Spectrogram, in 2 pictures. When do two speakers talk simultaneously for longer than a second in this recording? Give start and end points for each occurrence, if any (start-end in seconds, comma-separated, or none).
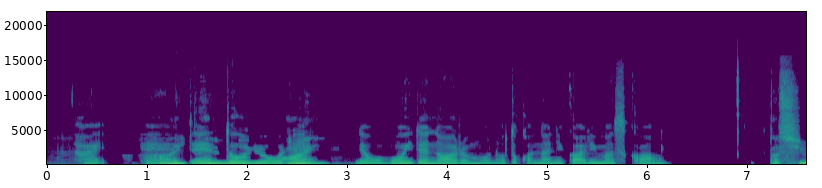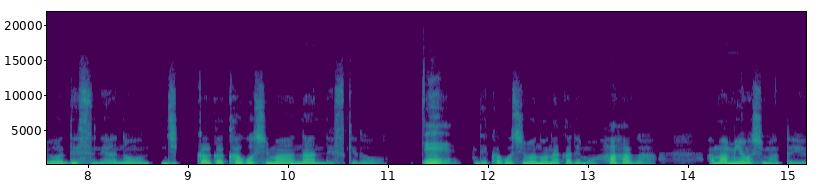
0.9-2.7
